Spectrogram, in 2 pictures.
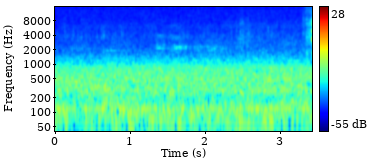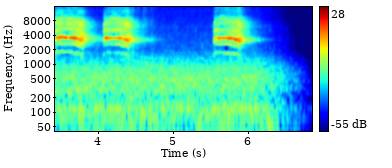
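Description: Male Northern Cardinal giving three loud bursts of quick, down-slurred whistled notes over about three seconds, after a faint thin whistle, against a soft steady background hiss.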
